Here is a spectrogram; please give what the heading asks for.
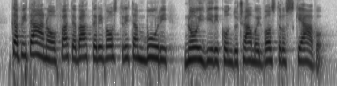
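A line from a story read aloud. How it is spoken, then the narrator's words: Festive group shouting. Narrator (Italian): Colaggiunti gridarono festosamente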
